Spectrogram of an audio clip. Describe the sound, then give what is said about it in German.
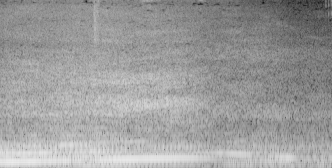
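A powerful car roars past on the street beside a burger restaurant, its deep engine rumble rising and then fading as it moves away, with a steady droning tone throughout and no voices. “Hier fährt gerade ein fettes Auto dran vorbei.”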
